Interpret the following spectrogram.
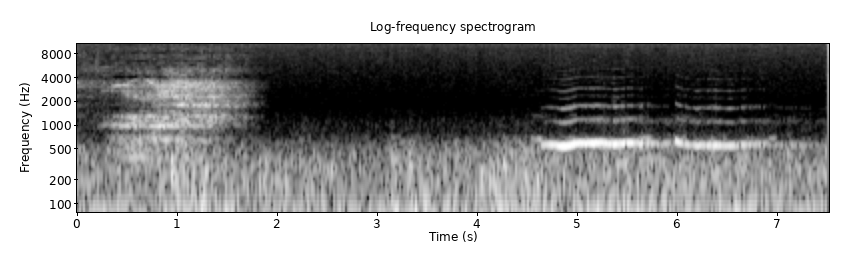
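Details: Whale. Whale song begins with a bright, harmonic, wavering cry lasting under two seconds. After a short pause come clear, sustained moans with a gentle upward bend, over a constant low rumble of water noise.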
